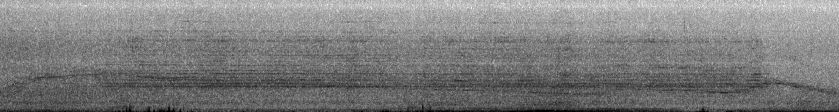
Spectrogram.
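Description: Outdoor background noise: a low rumble with gusty bumps and a few knocks, typical of wind on the microphone and distant traffic. A faint high steady tone rises in at the start and slides down near the end.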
